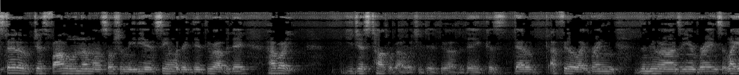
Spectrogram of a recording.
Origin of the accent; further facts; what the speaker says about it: New York City, New York, United States; St. Vincent Fair, New York, Brooklyn.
